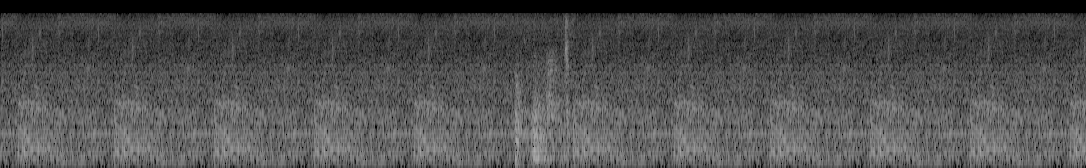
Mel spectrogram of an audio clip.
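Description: Carrot and zucchini strips sizzling in a hot frying pan: a steady frying hiss, with a light knock about five seconds in.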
